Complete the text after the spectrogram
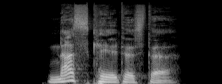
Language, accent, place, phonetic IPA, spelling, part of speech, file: German, Germany, Berlin, [ˈnasˌkɛltəstə], nasskälteste, adjective, De-nasskälteste.ogg
- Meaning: inflection of nasskalt: 1. strong/mixed nominative/accusative feminine singular superlative degree 2. strong nominative/accusative plural superlative degree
